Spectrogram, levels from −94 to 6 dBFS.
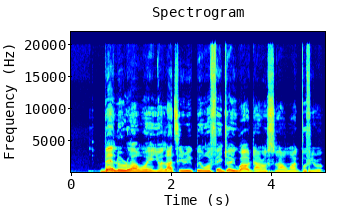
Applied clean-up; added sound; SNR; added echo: none; none; none; none.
